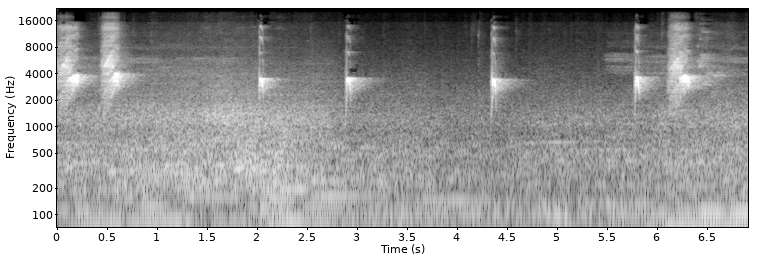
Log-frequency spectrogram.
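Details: Blue-winged leafbird, known locally as cucak cungkok, a fluent mimic of other birds, kept as a master bird for training songbirds. Sharp, high chipping notes arrive at uneven intervals of about one to two seconds, some doubled, over a quiet background.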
